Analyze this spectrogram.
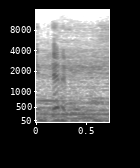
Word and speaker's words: epitome: The epitome.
